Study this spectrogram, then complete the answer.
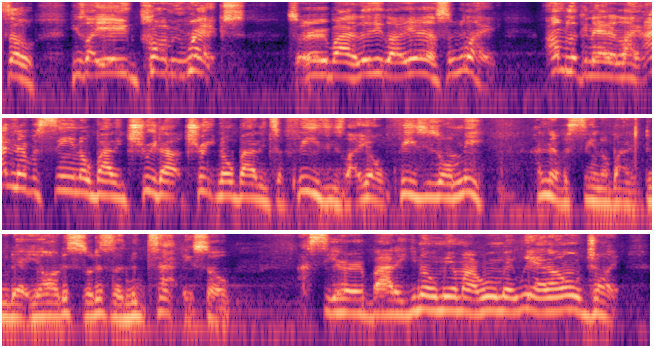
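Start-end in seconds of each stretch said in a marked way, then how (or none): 0.7-1.8 put-on slight Italian accent, pitched up. Retelling what a man said to the group, imitating Rex's slight Italian accent. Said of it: "he talked like a like a Italian dude slightly".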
